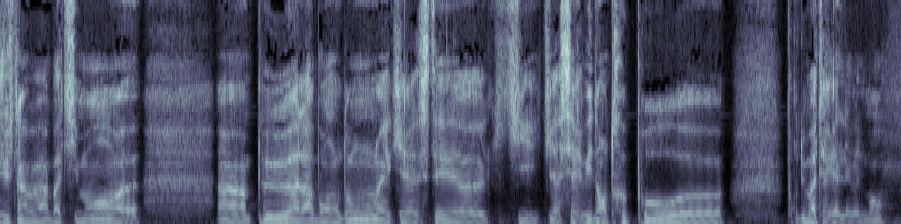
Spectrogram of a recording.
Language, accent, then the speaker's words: French; Dour, Wallonia, Belgium; moved away as an adult; now in Brussels, Belgium; je, suis du Borinage, donc je suis de, de Dour à la base. Je suis arrivé ici en 96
